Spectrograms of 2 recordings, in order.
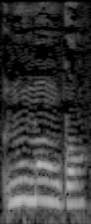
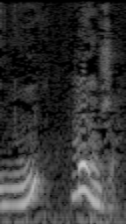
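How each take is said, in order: First: The g is hard, like in 'go'. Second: The g is soft, like in 'je'. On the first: The speaker calls it wrong. "On ne veut pas dire" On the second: The speaker calls it right. "mais nous mangeons"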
